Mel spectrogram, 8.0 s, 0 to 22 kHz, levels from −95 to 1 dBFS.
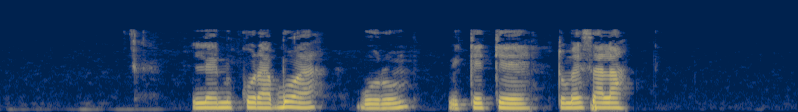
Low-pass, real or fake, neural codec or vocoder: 7.2 kHz; real; none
